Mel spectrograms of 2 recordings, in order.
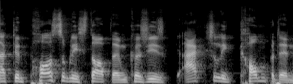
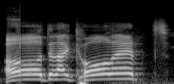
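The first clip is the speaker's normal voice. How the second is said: much higher, drawn-out triumphant cry; real excited high-pitched gloating; voice shooting up; 10 semitones higher, 4 dB louder, slower than usual. Real, not acted. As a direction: crow it slowly in a voice pitched way up. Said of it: "you made my voice go up, like, seven octaves right there".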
